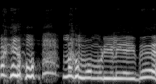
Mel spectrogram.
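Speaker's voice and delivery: laughing through the words. Acted. Friend laughs at the groom's bad luck, giggling. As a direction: giggle out the disbelief.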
